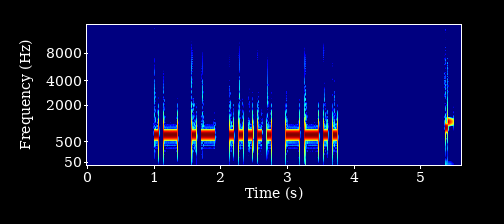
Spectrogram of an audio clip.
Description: Morse code, heard as a keyed tone, about 17 wpm, 700 Hz. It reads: AA5Z
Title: USA Call Signs - 4 Characters - 4x Character Spacing - 17wpm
